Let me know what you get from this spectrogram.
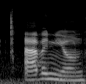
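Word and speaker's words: Avignon: Italy so the elected Pope moves to um Aenon France so this is is how you pronounce that remember that was one of our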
